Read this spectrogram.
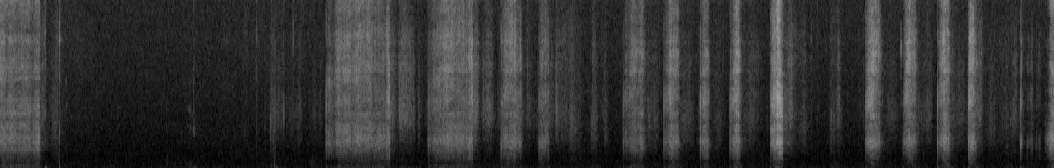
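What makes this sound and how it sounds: The metal nib of a dip pen scratches across a flat sheet of white drawing paper, drawing hair lines. Longer, sustained scratches at first give way to quick, separate strokes, each a bright, dry rasp that stops at once with almost no low end.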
